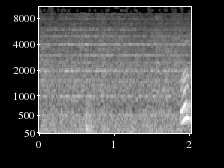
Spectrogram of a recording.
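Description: Low, steady background hum, then near the end a high-pitched voice starts, rising in pitch.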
